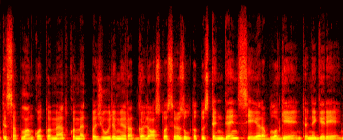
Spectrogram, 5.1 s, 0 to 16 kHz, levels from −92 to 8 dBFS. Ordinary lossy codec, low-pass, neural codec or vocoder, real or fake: Opus, 64 kbps; 14.4 kHz; none; real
